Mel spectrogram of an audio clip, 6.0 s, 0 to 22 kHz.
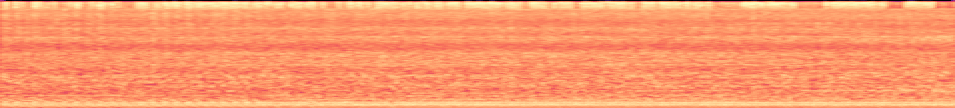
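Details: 2016 Craftsman T8200 Pro riding mower, 24 hp Kohler Elite KT735 engine, 46 hours, after carburetor repair and fuel lines flushed: smooth, even single-cylinder beat at steady governed speed, no surging or misses; normal running.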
